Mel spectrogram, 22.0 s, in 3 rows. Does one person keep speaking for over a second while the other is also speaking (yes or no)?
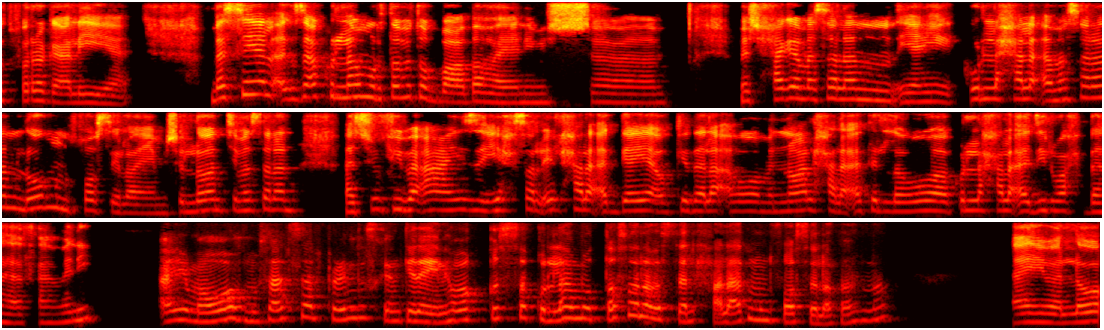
no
